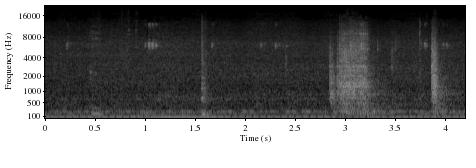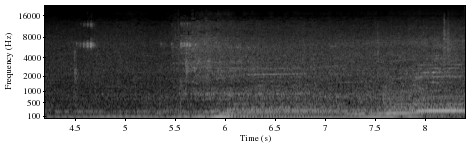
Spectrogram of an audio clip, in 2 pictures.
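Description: A 1974 Jeep CJ-5 with bad brakes is backed out with its engine running, a steady low idle rumbling throughout with a few brief knocks and a rise in engine pitch near the end.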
